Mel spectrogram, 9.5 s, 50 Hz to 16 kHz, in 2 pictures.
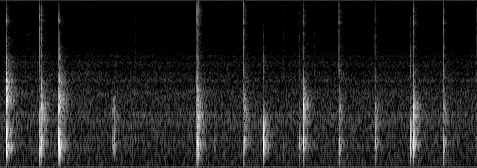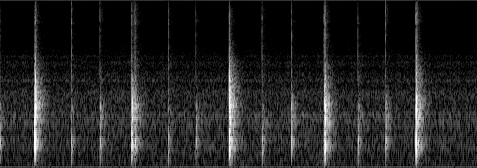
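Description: Long painted nails tap and click on the faces of a set of solid metal coins lying flat on a table. There are 25 short, sharp clicks at an irregular pace, each bright and metallic with a midrange body around 680 Hz. They decay almost instantly with no ringing.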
